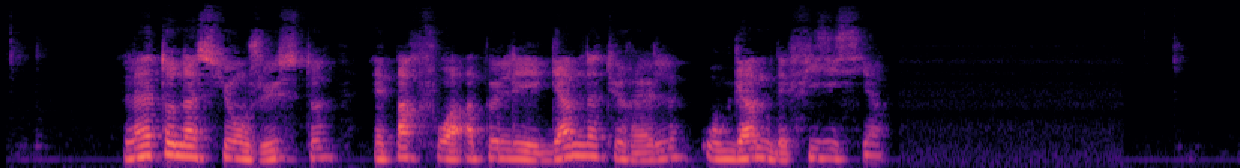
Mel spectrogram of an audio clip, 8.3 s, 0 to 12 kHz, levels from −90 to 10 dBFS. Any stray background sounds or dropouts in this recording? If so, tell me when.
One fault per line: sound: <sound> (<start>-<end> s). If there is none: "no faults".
no faults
